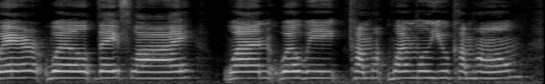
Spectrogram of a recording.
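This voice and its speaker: A woman's put-on character voice, high in pitch, monotone and flat, at a very slow pace. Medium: read story.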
